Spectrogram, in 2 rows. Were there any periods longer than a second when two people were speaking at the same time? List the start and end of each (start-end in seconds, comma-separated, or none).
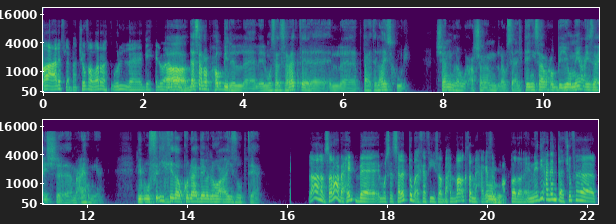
none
